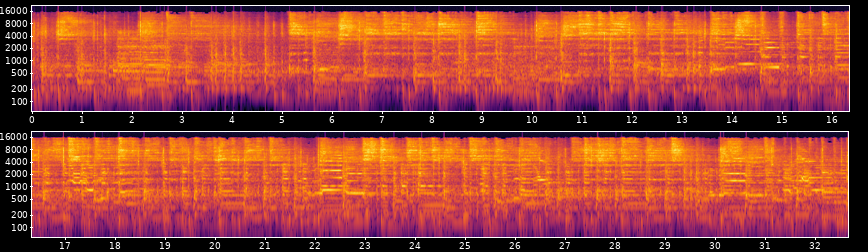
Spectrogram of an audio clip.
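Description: A live rock-style band playing steadily: drum kit with bass drum and snare, electric guitars and keyboard.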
